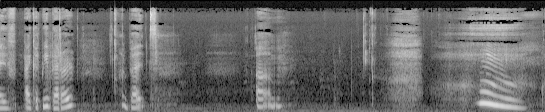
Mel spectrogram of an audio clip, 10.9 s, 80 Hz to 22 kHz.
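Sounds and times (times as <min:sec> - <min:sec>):
speech: 0:00.0 - 0:03.2, 0:05.1 - 0:05.8, 0:09.6 - 0:10.6
person yawning with a drawn-out downward groan: 0:09.2 - 0:10.6.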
